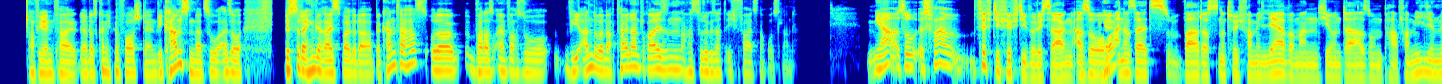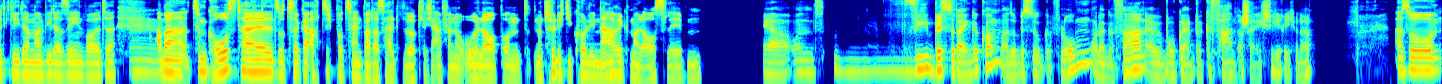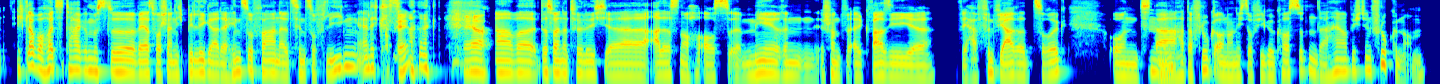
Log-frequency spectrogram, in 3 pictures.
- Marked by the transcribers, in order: in English: "fifty fifty"; drawn out: "wie"; laughing while speaking: "gesagt"
- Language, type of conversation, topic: German, podcast, Was war dein schönstes Reiseerlebnis und warum?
